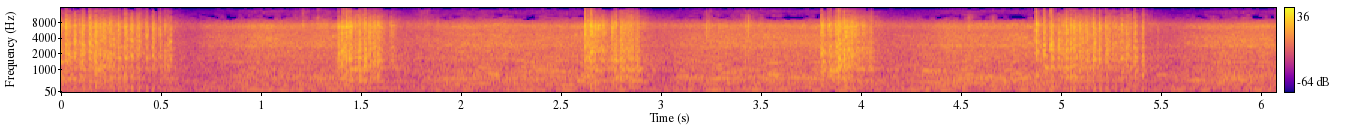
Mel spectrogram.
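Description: Censers swung on their chains, the metal clinking in a short jingle about once every second and a bit.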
